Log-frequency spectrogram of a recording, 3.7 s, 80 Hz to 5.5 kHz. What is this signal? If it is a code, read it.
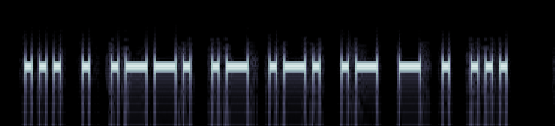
Morse code, heard as a keyed tone, about 25 wpm, 600 Hz. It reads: SEPARATES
